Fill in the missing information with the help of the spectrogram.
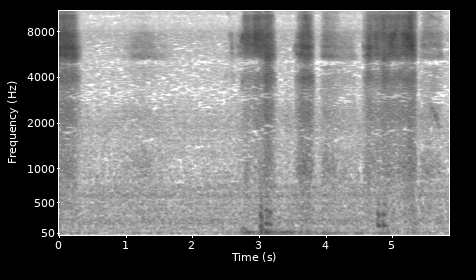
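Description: Soft rhythmic snorting breaths of a sleeping cat; ordinary snoring.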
